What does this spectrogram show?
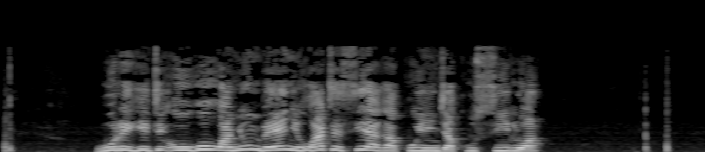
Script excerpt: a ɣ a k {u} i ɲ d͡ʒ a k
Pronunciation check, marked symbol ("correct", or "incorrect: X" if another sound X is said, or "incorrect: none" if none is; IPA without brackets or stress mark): correct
